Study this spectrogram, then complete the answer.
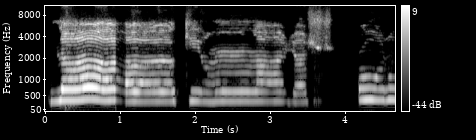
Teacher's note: because the next letter is lam and the noon sakin, there will be no nasal sound.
